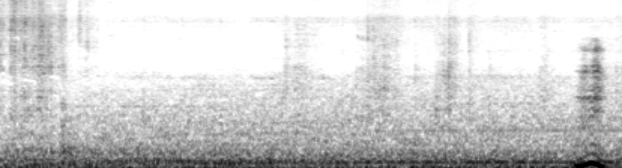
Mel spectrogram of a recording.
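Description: Faint chewing of a crisp fried pie over the steady low rumble of a car cabin, with a short rising-and-falling 'mm' hum near the end.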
